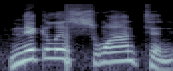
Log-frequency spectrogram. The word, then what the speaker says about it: Nicholas Swanton: Anyways, Nicholas Swanton. Is that the correct way to pronounce it? Yeah, yes, it is.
